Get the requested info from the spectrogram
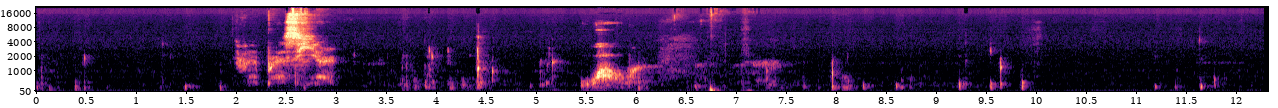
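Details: Hungry adult male, recorded right next to his stomach: irregular gurgles, squelches and short sloshing bursts with quiet gaps, ordinary hunger-related stomach growling (borborygmi).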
